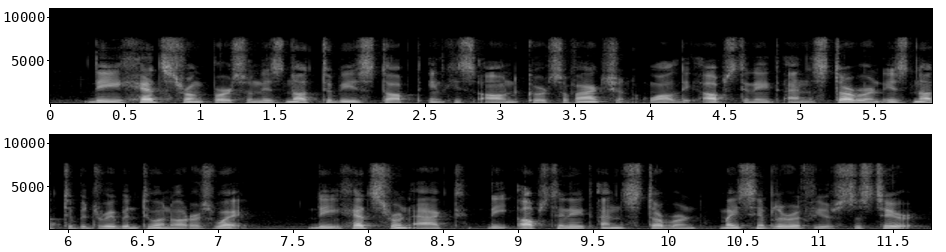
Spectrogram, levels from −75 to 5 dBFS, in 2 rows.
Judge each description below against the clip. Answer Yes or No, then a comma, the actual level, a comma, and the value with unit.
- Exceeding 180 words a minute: Yes, average, 200 wpm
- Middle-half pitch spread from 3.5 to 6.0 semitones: Yes, average, 5.0 semitones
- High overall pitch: No, low, 110 Hz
